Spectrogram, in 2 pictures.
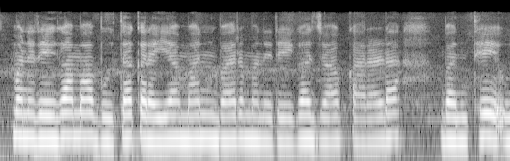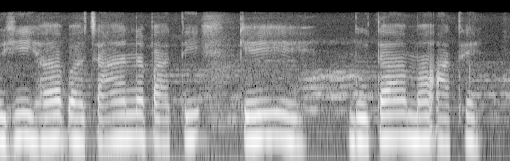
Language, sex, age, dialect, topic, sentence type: Chhattisgarhi, female, 18-24, Western/Budati/Khatahi, banking, statement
